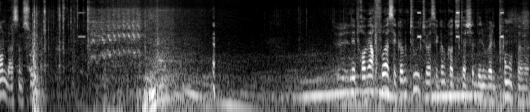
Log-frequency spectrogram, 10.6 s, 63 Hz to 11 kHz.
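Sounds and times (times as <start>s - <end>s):
speech: 0.0s - 1.0s, 4.2s - 4.4s, 7.0s - 10.6s
Maserati GranTurismo Ferrari engine revving: 1.9s - 10.6s.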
